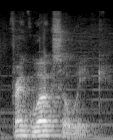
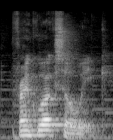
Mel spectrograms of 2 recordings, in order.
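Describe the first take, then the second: First: The small words are cut short and weak. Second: The small words are cut short and weak.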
